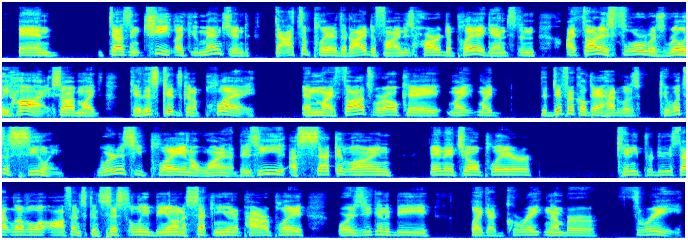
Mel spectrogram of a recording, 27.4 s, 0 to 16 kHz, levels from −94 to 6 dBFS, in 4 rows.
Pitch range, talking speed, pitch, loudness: 130-160 Hz, 195 wpm, 140 Hz, -24 LUFS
